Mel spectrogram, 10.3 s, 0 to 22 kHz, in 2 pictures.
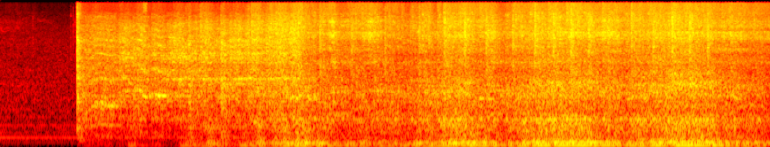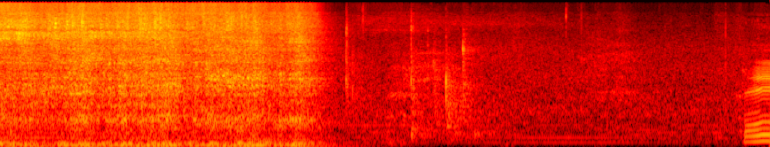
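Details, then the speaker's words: Budget rebuilt small-block Chevy 350 with Turbo 350 in squarebody C10, first start; carb squirting fuel, float bowl screws loose; catches abruptly, runs rough about seven seconds then dies, owner suspects it wants more timing: rough running on first start. "I mean, it ran. You heard it run, right? Uh, briefly. Sound like it might have would have liked a little more timing, but let's try it again."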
